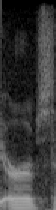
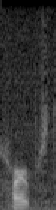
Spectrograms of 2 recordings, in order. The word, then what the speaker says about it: Herbst: Yeah, like Riley Herbst, like terrible Herbst to gas stations in Las Vegas. Oh. They own them all. – I always say it as a silent H.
